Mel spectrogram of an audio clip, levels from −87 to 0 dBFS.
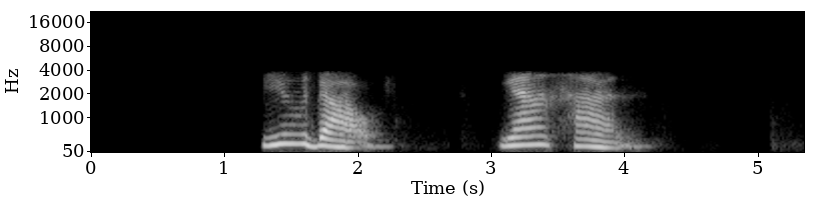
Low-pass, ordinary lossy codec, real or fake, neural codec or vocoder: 3.6 kHz; Opus, 16 kbps; fake; codec, 16 kHz, 1 kbps, FreqCodec, larger model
